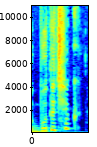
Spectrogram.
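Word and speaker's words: Buttigieg: І половина людей, з якими я спілкувалася, які спробували вимовляти його ім'я, говорили «Бутичик», а інші люди просто говорили «Марпіт».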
